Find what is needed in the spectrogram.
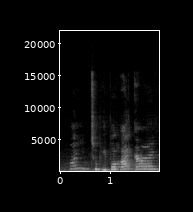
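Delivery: cute small-dog voice. Speaking for the dog as it greets youtube viewers; little doggy voice. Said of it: "in her little her little doggy voice".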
